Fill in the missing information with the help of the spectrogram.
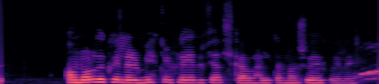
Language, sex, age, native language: Icelandic, female, 18-19, Icelandic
